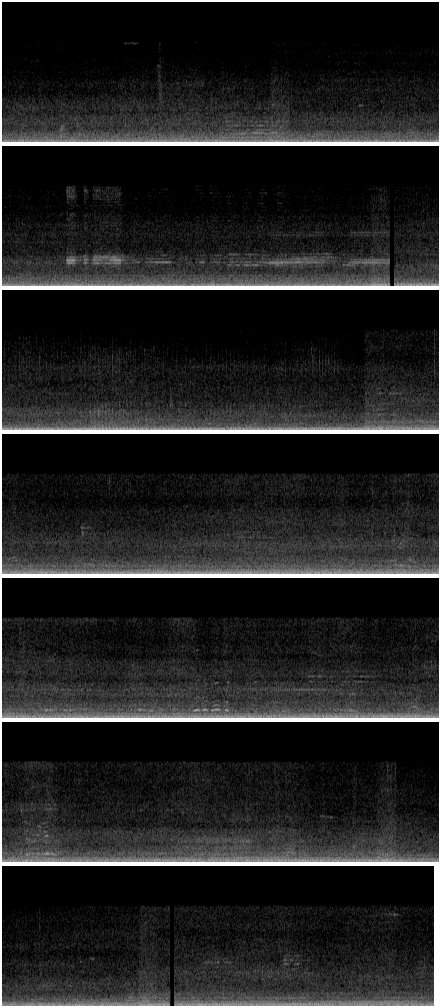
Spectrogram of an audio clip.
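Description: A large vehicle engine runs steadily under street traffic noise, with voices now and then. The sound changes abruptly a couple of times in the first half.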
